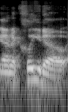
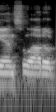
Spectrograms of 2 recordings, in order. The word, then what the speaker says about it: Anacleto: But it's actually J. Anacleto. And I was like, but keep going with the Ancelato Bueller.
